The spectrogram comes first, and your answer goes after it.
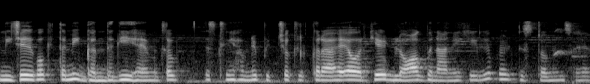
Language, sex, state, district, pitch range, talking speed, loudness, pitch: Hindi, female, Maharashtra, Chandrapur, 190-220 Hz, 205 wpm, -17 LUFS, 205 Hz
